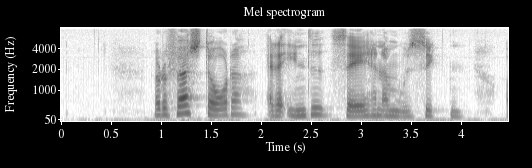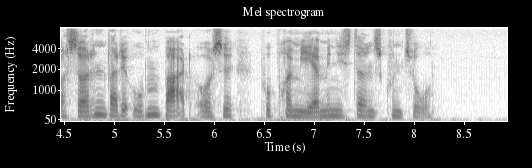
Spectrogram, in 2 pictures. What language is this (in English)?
Danish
